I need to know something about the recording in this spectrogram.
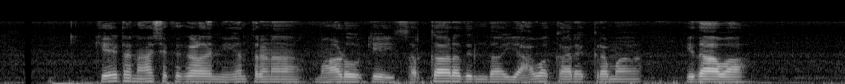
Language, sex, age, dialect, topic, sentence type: Kannada, male, 25-30, Central, agriculture, question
